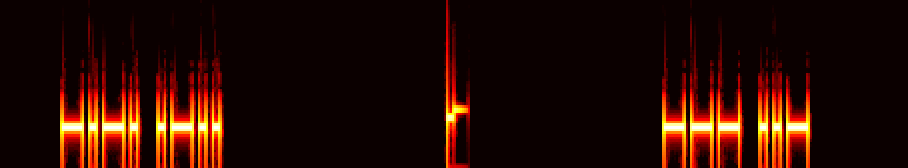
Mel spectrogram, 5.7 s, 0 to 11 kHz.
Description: Morse code, heard as a keyed tone, about 28 wpm, 700 Hz. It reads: CL OU
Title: Top Two Letter Combinations in Words 28wpm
